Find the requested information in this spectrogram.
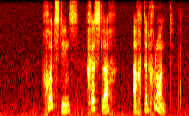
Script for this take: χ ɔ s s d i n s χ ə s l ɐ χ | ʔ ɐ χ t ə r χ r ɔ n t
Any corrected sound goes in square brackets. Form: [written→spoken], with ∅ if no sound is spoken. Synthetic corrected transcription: χ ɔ [s→t] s d i n s χ ə s l ɐ χ | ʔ ɐ χ t ə r χ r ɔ n t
